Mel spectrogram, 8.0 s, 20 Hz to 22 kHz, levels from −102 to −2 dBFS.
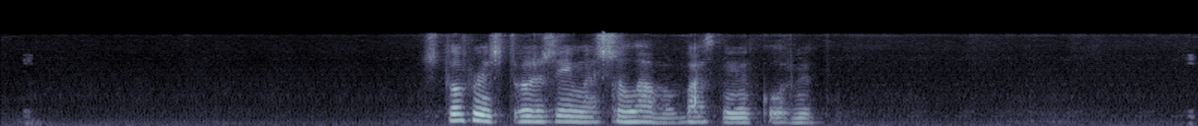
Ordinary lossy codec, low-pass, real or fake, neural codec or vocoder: AAC, 48 kbps; 7.2 kHz; fake; codec, 24 kHz, 0.9 kbps, WavTokenizer, medium music audio release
